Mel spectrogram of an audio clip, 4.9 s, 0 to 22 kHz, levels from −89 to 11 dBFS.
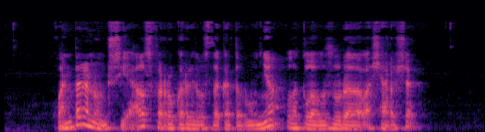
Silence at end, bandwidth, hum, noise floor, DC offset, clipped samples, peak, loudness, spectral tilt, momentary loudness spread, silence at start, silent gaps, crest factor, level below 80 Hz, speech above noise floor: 0.7 s; 11.5 kHz; none; -64 dBFS; under 0.1%; under 0.1%; -8 dBFS; -24 LUFS; -6 dB/octave; 7 LU; 0.6 s; none; 18 dB; -58 dBFS; 40 dB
